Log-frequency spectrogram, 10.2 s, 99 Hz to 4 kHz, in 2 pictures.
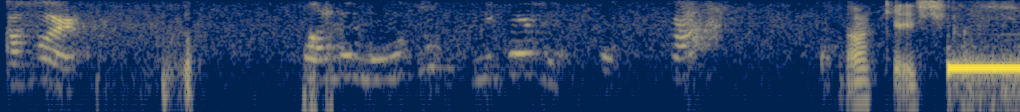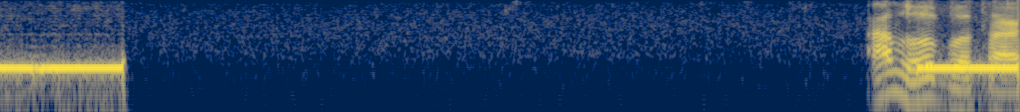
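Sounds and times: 
speech: 4.3 - 5.5, 9.5 - 10.1
phone call ringing tone: 4.8 - 5.8, 9.8 - 10.1.

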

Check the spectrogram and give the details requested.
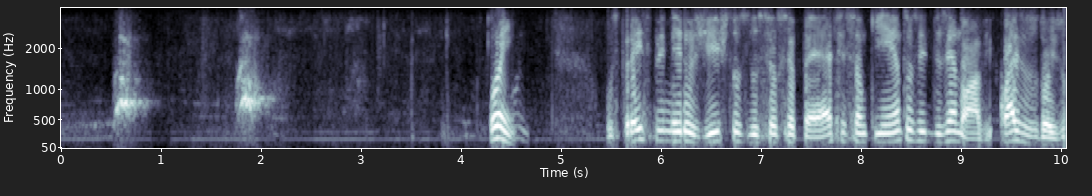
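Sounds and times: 
low steady hum: 0.0 - 10.0
dog barking: 0.5 - 1.0, 1.8 - 2.3
speech: 4.3 - 4.6, 5.6 - 10.0.

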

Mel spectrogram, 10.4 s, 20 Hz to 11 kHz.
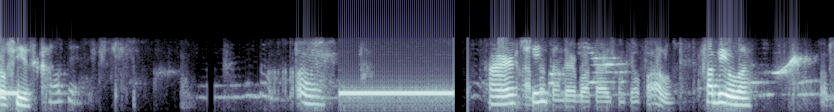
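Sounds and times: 
speech: 0.0 - 1.0, 3.7 - 4.2, 6.1 - 9.5, 10.3 - 10.4
telephone call tone from a bank calling: 4.2 - 5.7.

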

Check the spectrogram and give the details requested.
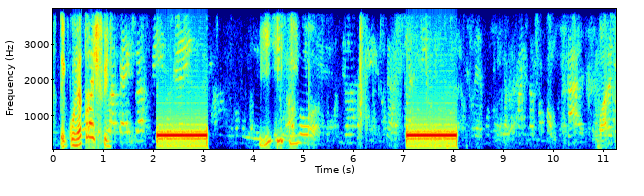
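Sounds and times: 
speech: 0.2 - 1.3, 2.0 - 2.4, 4.1 - 5.3
telephone ringback tone while waiting for an answer: 2.1 - 3.1, 7.1 - 8.1.

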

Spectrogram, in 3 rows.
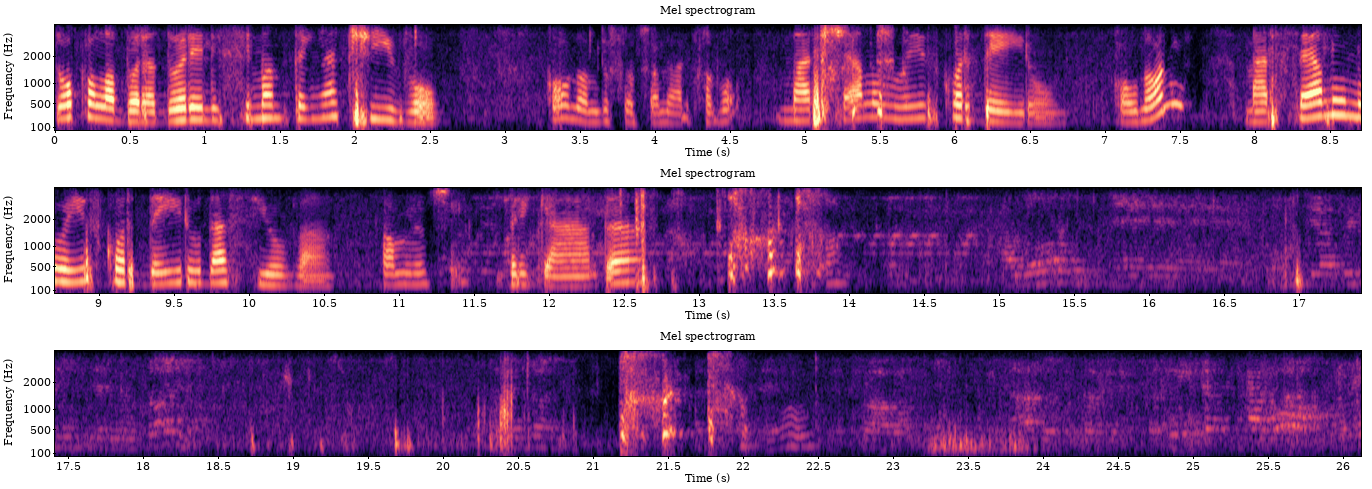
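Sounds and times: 
speech: 0.0 - 2.7, 3.3 - 13.6
harsh coughing bursts: 13.2 - 14.0, 21.2 - 22.1.

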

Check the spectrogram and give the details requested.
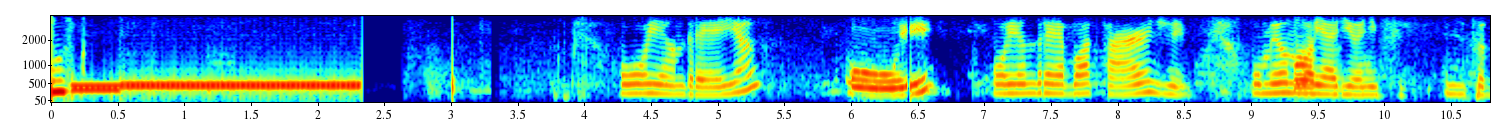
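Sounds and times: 
telephone dial tone after a dropped call: 0.1 - 2.4
speech: 4.5 - 5.4, 6.0 - 10.7.

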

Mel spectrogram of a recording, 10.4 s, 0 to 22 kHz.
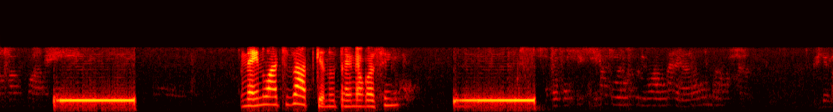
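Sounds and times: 
unanswered telephone call electronic ringback tone: 0.7 - 1.7, 5.7 - 6.7
speech: 3.1 - 5.1.

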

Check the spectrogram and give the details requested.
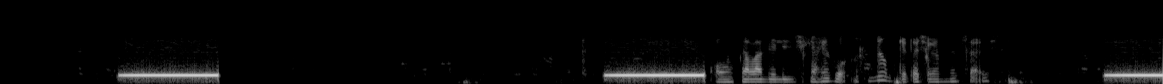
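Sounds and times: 
busy tone on a phone line after a dropped call: 1.2 - 2.2, 6.0 - 7.1, 11.0 - 11.6
speech: 7.3 - 10.3.

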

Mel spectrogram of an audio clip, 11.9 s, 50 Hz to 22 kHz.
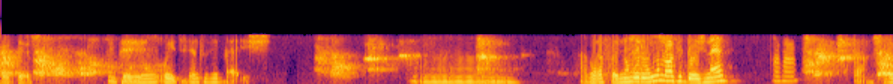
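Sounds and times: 
neighbor's dogs barking: 0.0 - 1.5, 4.2 - 5.6, 6.3 - 7.0, 10.7 - 11.9
speech: 0.2 - 0.8, 1.4 - 3.5, 5.4 - 7.0, 7.7 - 11.9.

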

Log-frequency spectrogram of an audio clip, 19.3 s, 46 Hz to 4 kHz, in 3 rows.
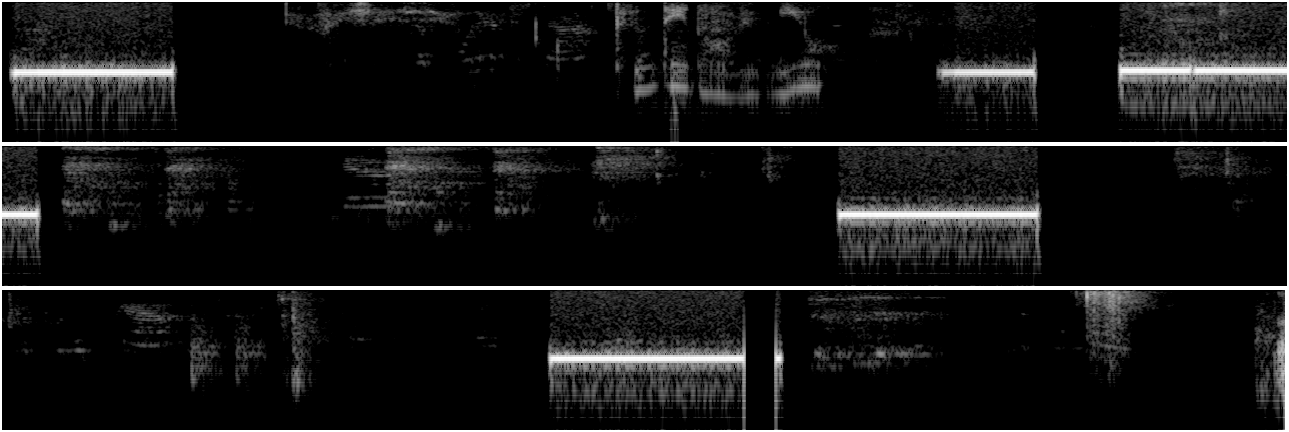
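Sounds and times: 
telephone line tone after a dropped call: 0.0 - 0.9, 4.7 - 6.6, 10.6 - 11.6, 15.6 - 16.8
speech: 3.2 - 4.9.

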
